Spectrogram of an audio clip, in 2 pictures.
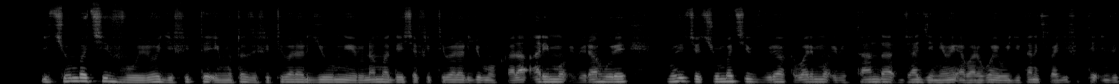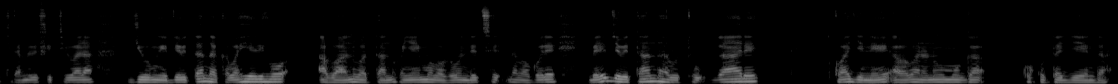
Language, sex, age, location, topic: Kinyarwanda, male, 18-24, Nyagatare, health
